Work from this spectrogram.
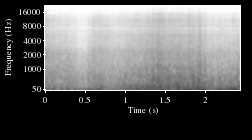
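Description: Choppy sea surges and gusty wind roar during Storm Babet at Arbroath, a loud continuous rumble of waves and buffeting wind on the microphone with no voices.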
